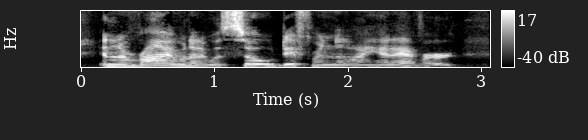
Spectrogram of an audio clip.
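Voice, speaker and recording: A woman with a French accent talks at a fairly quick pace and a medium pitch. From France. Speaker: photographer and author. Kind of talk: interview answer.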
